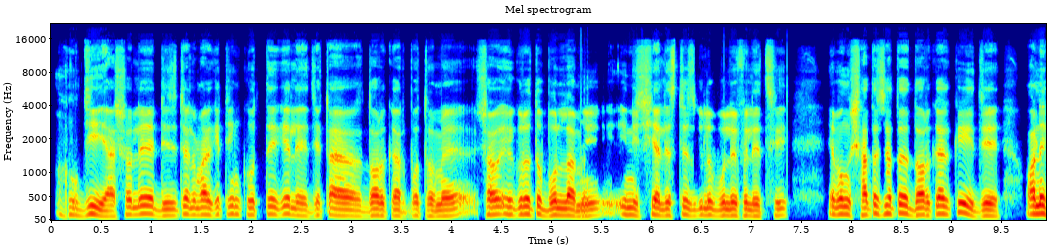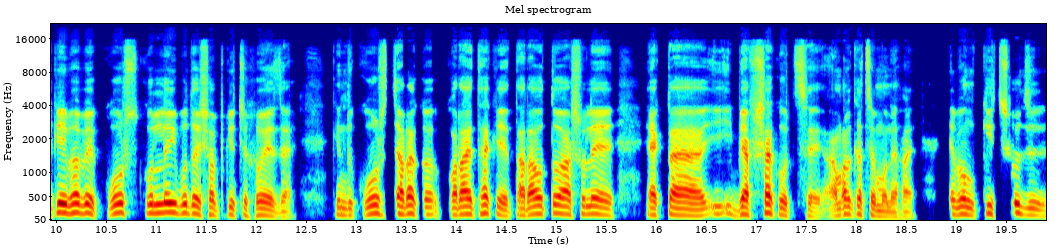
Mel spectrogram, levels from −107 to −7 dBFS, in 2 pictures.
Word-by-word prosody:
হু, 145 - -11 0.2
জি। - - +1 0.2
আসলে 150 +5 -4 0.2
digital 130 +4 -3
marketing 150 +2 -2
করতে 140 +2 -5
গেলে 150 -5 -2 0.2
যেটা 130 +1 -3 0.4
দরকার 125 -1 0
প্রথমে। 120 -2 -2 0.4
স - - -11 0.2
এগুলো 150 +2 0
তো - - +2
বললামই, 130 -4 +2 0.3
ইনিশিয়াল 140 0 -1
স্টেজগুলো 135 0 -3
বলে 130 0 +1
ফেলেছি। 120 +1 -3 0.5
এবং 155 +1 +2
সাথে, 140 +5 0
সাথে 165 +2 0 0.2
দরকার 140 +4 +2
কী? 190 - +3 0.2
যে, 125 - +2 0.4
অনেকেইভাবে 175 +2 +7 0.2
কোর্স 180 +4 +3
করলেই 175 +2 +6
বোধহয় 170 -4 +2
সবকিছু 145 -1 -4
হয়ে 130 -2 +2
যায়। - - -8 0.4
কিন্তু 135 -2 -5
কোর্স 160 +3 +1
যারা 165 +1 +6
ক - - -39 0.3
করায় 150 +2 +4
থাকে, 170 -1 +1 0.2
তারাও 145 +4 +4
তো 175 - +1
আসলে 155 +2 -2 0.6
একটা 145 +2 +1 0.5
ই - - -7
ব্যবসা - - +5
করছে, - - -3 0.2
আমার - - +1
কাছে - - 0
মনে 100 -2 -3
হয়। 100 -1 -7 0.4
এবং 150 +1 +3 0.2
কিছু 165 -2 -4
জি 135 - -3
145 Hz, 155 wpm, -23 LUFS, 130-160 Hz, 0.6 s, অনেকেইভাবে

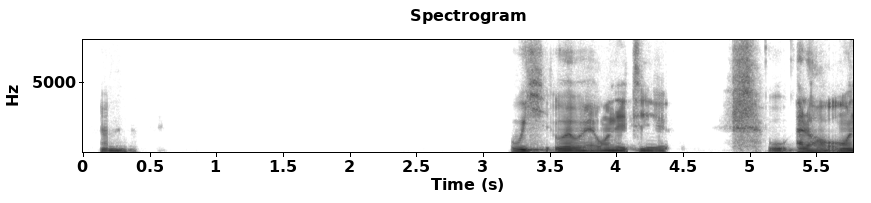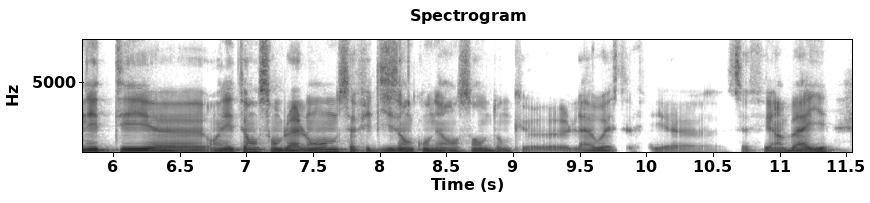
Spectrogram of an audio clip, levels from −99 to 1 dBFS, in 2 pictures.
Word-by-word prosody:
Mmh. 105 -1 -5 2.8
Oui, 125 0 +2
ouais, 115 0 +4
ouais, 105 -3 0
on 100 0 +3
était, 100 0 0
heu 95 - -4 0.8
oh, - - -5
alors 105 -1 -1
on 110 0 +3
était, 115 0 +6
heu, 100 -2 +1
on 105 - -2
était 125 +4 +1
ensemble 120 -7 +1
à - - +3
Londres. 125 +8 +1
Ça 140 -8 -3
fait 105 - -5
10 110 +4 -1
ans 125 +1 +3
qu'on 110 -3 -2
est - - 0
ensemble 105 +2 -3
donc, 95 -1 -8
heu, - - -12
là 105 - -6
ouais, 105 -2 -3
ça - - -20
fait, - - -14
heu, 105 0 -16 0.2
ça 105 - -13
fait - - -7
un - - -4
bail. 80 +1 0
105 Hz, 180 wpm, -23 LUFS, 100-115 Hz, 2.8 s, était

